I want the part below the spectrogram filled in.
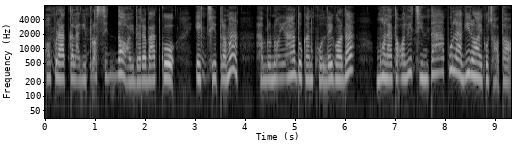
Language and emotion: Nepali, fearful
